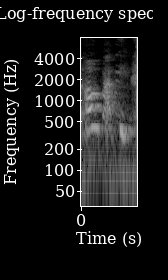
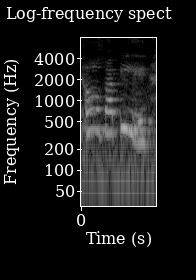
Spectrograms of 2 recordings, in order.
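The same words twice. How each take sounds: First: High, playful echo of Oh, Papi; mock mechanic reply. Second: High, soft coaxing Papi; butter him up lightly; sweet-talking. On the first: Mechanic playfully echoing her greeting, high. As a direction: toss it back teasing. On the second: Retold or imitated. Sweet-talking the car shop guy, high and soft.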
